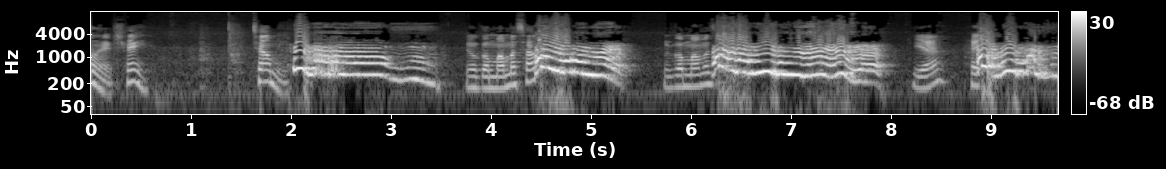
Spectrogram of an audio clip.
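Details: Vocal Alaskan Malamute 'talking' to its owner: a series of loud, wavering, rubbery woo-roo howls of varying length, some rising and falling in pitch, alternating with a woman's sweet-talking voice.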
